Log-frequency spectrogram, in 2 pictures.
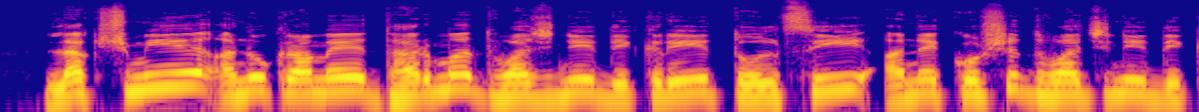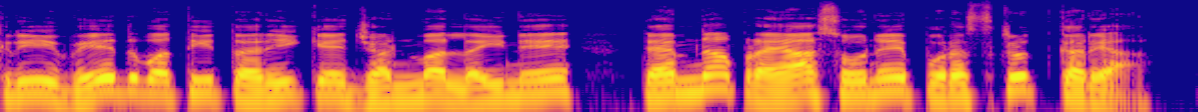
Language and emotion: Gujarati, neutral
